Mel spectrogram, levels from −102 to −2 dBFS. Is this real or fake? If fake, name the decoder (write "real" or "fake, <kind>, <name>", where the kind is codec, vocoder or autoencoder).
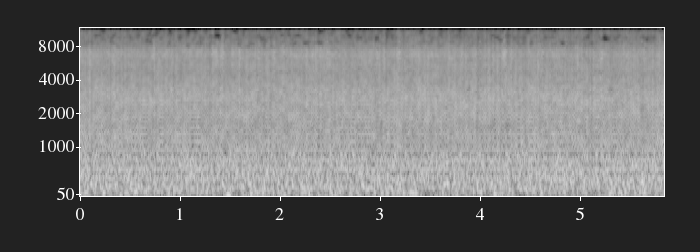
fake, vocoder, Vocos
